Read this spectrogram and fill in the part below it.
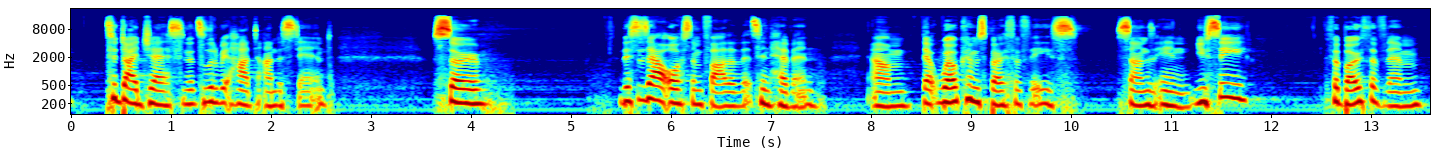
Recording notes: River Edge Church. At the 9am gathering.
